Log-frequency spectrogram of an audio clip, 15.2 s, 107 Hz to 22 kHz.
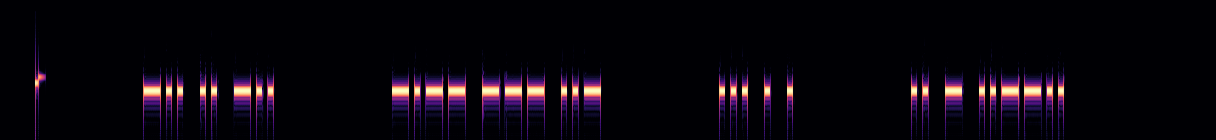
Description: Morse code, heard as a keyed tone, about 17 wpm, 700 Hz. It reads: DID YOU SEE IT?
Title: 3x Word-Spacing - Sentences from Top 100 Words - 17wpm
